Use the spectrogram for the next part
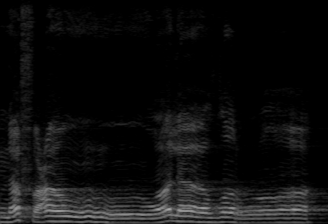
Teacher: یہاں پر رائے مشددہ کے اوپر زبر ہے تو اس کو پر پڑھیں گے اور وقف کریں گے تو 1 زبر کے ساتھ الف پڑھیں گے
